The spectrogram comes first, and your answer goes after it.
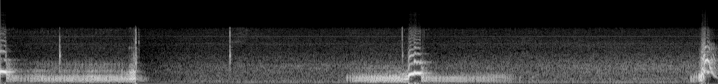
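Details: Dog giving two abrupt, loud barks a few seconds apart, each preceded by low rumbling sounds, with quiet room noise in between.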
